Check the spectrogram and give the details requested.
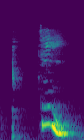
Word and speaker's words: petit: Например, прилагательное «пти». Маленький. Чаще всего его произносят «пти».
